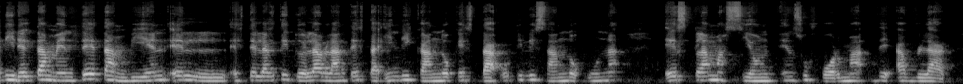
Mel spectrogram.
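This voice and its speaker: A woman's voice: medium pitch, slight background noise. Woman, teacher, online class, patient, simple examples, fillers. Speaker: Spanish teacher. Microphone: video call.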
